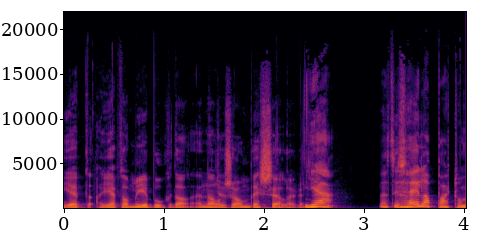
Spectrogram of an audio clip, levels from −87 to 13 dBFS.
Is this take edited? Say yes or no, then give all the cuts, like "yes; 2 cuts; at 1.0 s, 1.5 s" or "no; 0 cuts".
yes; 2 cuts; at 1.0 s, 1.5 s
